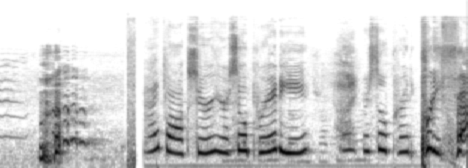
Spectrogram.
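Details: A domestic cat meowing again and again, short harmonic cries often bending up then down, several in quick runs with brief pauses; a person talks between and over the calls, and there is a sharp knock near the start.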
